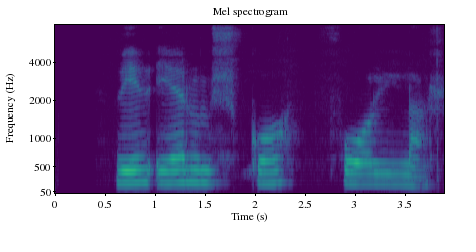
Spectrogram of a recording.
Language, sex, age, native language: Icelandic, male, 10, Icelandic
